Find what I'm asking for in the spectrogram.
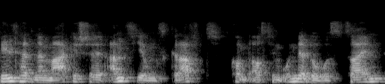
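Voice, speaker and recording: With a plain, everyday voice, a man speaks at a moderate pace using ordinary pitch variation. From Bavaria, near Munich. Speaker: leader and vision board workshop coach. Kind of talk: interview.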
